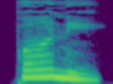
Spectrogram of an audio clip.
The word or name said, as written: ಪನಿ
